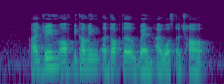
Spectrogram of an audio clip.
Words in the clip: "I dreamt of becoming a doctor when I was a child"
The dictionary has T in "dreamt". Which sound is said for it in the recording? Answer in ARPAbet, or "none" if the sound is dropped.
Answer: none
